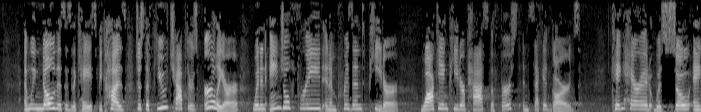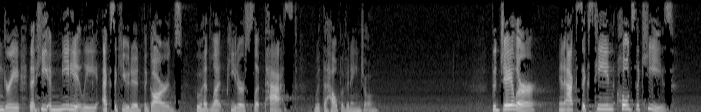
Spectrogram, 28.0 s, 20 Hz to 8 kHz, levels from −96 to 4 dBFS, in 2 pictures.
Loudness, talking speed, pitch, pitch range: -27 LUFS, 125 wpm, 235 Hz, 185-275 Hz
